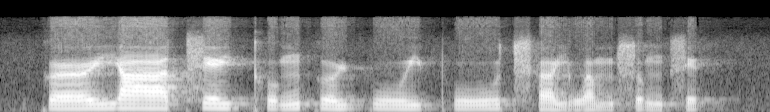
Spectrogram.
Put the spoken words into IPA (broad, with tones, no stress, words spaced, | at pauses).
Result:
kœː˨˧jaː˧ t͡se˧jkʰʊ˨˥ŋkɵ˨˧ɥ puː˨jpʰuː˨˧t͡sʰɐ˨˩jwɐ˨˩m sʊ˨˩ŋsɪ˨˥k̚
